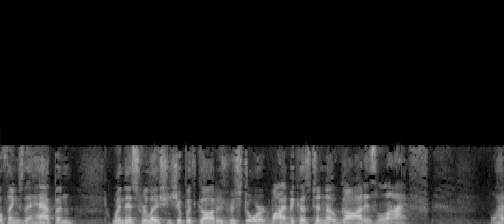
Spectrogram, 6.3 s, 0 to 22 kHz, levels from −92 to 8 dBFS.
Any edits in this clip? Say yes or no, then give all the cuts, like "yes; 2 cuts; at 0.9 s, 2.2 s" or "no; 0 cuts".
no; 0 cuts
